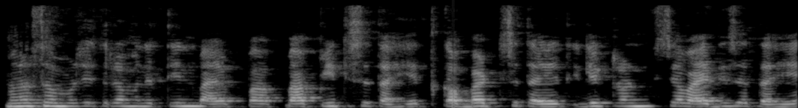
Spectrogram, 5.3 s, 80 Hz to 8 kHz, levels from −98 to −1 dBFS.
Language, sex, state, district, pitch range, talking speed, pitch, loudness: Marathi, female, Maharashtra, Sindhudurg, 210-240 Hz, 170 wpm, 235 Hz, -40 LUFS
